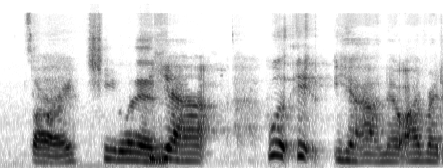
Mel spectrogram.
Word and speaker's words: qilin: So let's look at my notes on the Chilean, which I hope I've not butchered too horrifically. But yeah, so the Chilean are not technically unicorns, but that's primarily because the name. Sorry, Chilin.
